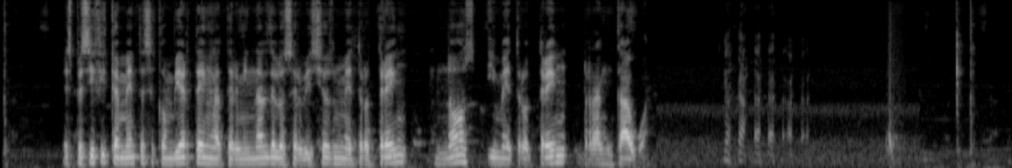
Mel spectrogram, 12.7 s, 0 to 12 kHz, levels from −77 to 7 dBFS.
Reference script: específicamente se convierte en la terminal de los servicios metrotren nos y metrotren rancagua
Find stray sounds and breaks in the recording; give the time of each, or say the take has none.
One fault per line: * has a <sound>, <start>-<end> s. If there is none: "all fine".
* has a laugh, 9.0-10.1 s
* has a whoosh, 11.1-11.3 s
